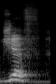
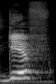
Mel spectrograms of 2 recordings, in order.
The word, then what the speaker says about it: GIF: me dead in the eye and go it's pronounced jif and i would say i'll keep that in mind jod and then walk off no it's not it's gif i know that's what that's what this is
